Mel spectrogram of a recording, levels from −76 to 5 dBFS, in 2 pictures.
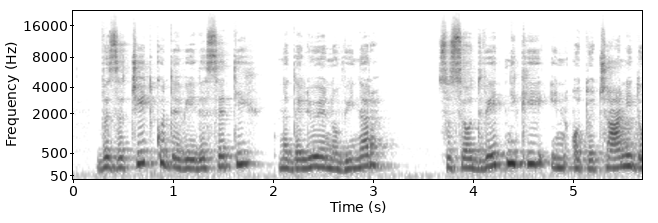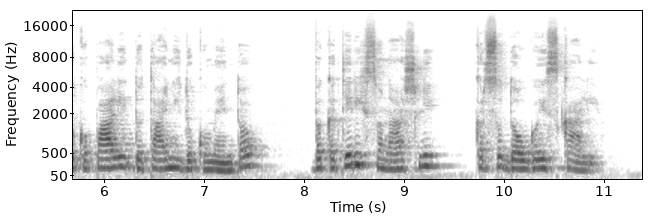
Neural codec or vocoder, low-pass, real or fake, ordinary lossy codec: vocoder, 44.1 kHz, 128 mel bands every 512 samples, BigVGAN v2; none; fake; none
